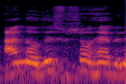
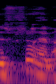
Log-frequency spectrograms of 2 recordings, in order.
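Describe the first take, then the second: First: Said in the usual way. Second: "this for sure happened" said much softer, trailing away; fading out. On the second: Real, not acted. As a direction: let the repeat of "this for sure happened" sink to a near-murmur. Repeating it, trailing off.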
